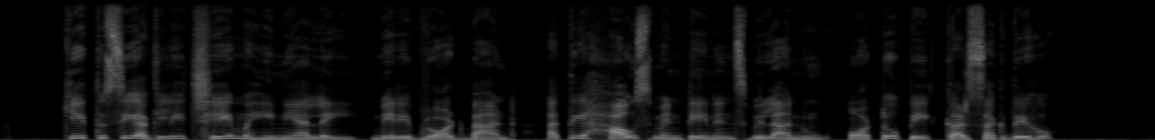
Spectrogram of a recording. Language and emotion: Punjabi, neutral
